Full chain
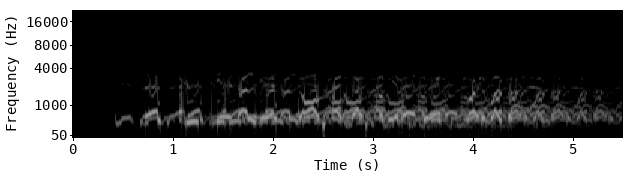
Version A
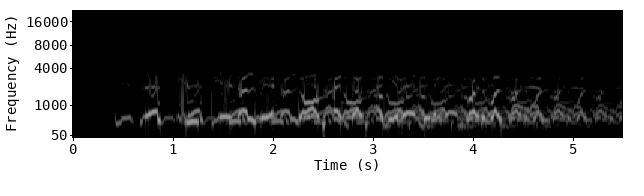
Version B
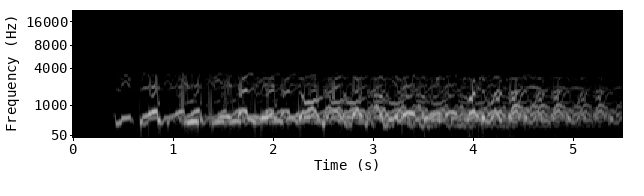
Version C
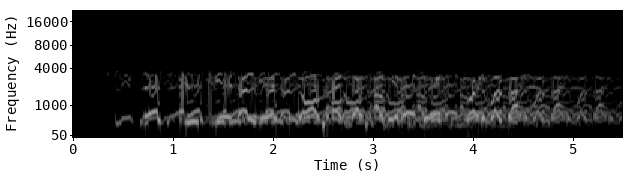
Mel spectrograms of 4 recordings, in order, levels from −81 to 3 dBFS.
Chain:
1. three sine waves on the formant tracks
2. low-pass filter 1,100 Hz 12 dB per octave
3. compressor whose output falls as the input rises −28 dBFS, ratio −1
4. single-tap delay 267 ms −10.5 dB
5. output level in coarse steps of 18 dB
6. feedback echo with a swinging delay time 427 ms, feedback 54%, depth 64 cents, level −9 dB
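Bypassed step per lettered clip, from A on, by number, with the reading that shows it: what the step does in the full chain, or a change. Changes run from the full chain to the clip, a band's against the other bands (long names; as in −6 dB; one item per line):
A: 4, change in momentary loudness spread +1 LU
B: 5, change in integrated loudness +6.5 LU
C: 2, 2 kHz band +7.5 dB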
